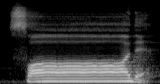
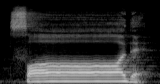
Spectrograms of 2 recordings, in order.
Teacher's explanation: সদ হরফের মাখরাজ কোন জায়গা থেকে উচ্চারিত হয় আপনারা স্ক্রিনে দেখতে পাচ্ছেন। জিহ্বার আগা, সামনের নিচের 2 দাঁতের পেট ও আগার সঙ্গে লাগিয়ে উচ্চারিত হয়। তাহলে আপনারা জিহ্বার আগা, সামনের নিচের 2 দাঁতের পেট ও আগার সঙ্গে লাগিয়ে উচ্চারণ করুন সদে।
